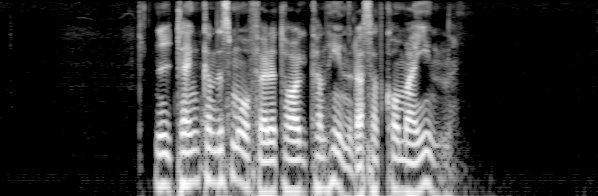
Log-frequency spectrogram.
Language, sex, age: Swedish, male, 29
